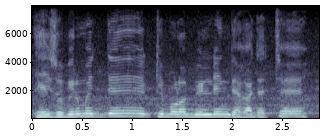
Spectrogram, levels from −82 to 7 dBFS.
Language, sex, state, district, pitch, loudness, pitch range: Bengali, male, Assam, Hailakandi, 175 Hz, -13 LUFS, 160-190 Hz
